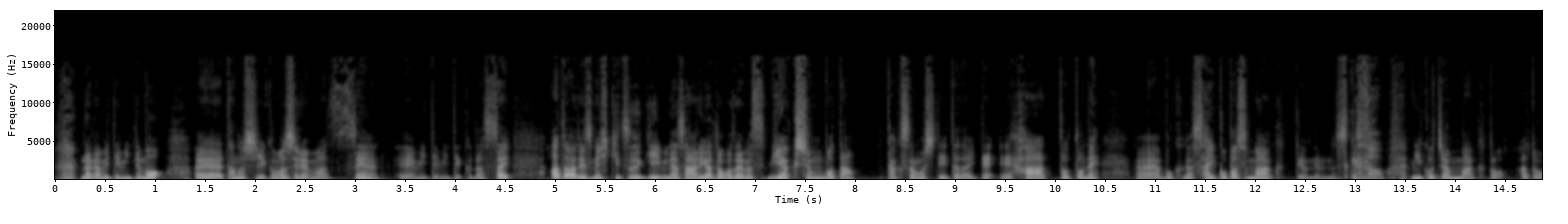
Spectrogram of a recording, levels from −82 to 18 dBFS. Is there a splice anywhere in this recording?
no; 0 cuts

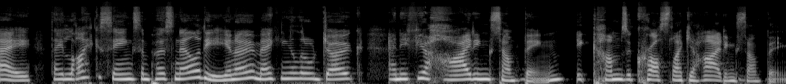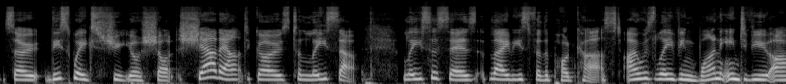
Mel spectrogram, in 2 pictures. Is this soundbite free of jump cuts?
no; 3 cuts; at 5.7 s, 7.9 s, 12.8 s

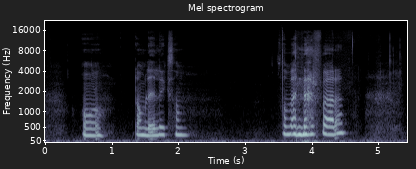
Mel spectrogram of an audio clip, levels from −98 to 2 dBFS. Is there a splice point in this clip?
no; 0 cuts

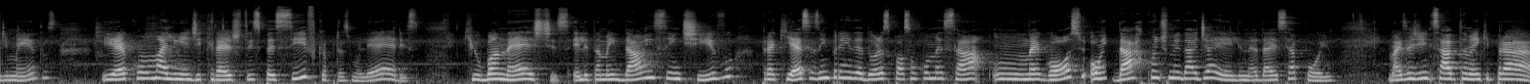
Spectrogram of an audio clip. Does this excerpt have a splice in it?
yes; 3 cuts; at 0.9 s, 11.0 s, 13.8 s

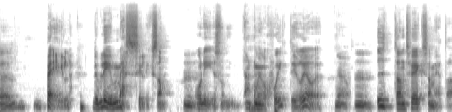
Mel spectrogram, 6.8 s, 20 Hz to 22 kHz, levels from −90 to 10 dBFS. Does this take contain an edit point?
yes; 1 cut; at 5.3 s

